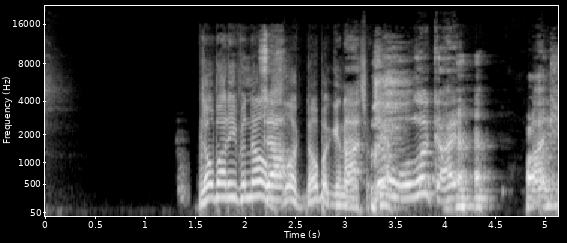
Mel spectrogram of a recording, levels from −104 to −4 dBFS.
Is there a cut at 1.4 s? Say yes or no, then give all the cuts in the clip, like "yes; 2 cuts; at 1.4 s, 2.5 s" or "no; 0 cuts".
yes; 1 cut; at 1.4 s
